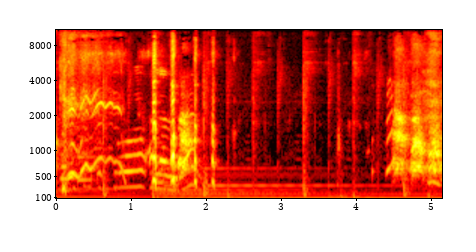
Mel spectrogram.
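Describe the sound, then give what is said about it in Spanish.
Lupi, a small dog at home, lets out a quick burst of sharp barks and yips, mixed with high whining tones, then pauses before another short flurry near the end over a low steady hum. “Esa es la Lupi.”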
